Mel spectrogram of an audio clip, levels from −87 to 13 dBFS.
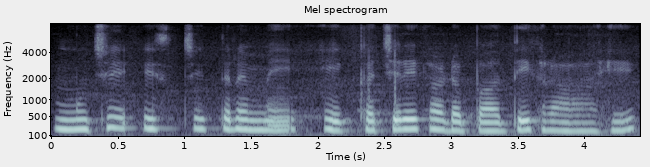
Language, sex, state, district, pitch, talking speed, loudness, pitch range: Hindi, female, Madhya Pradesh, Dhar, 205 Hz, 150 wpm, -15 LUFS, 185-215 Hz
